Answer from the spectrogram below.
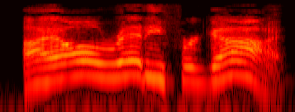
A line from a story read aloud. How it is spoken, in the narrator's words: I shouted back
